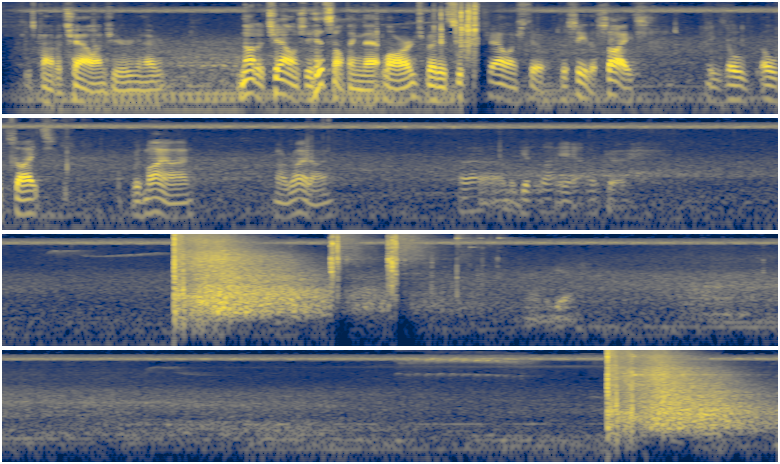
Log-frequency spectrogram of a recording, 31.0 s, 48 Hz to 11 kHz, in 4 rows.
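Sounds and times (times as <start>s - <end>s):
insects droning: 0.0s - 31.0s
sharp rifle clicks: 4.3s - 4.9s, 17.2s - 20.6s
rifle shot echoing: 17.2s - 20.1s, 29.3s - 31.0s.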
